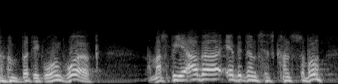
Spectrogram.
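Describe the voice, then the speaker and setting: An actor playing a pompous, scheming middle-aged English father with a British accent and a husky voice, in 1940s radio drama style. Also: high voice, animated, moderate pace. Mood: haughty, irritated. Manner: haughty, clipped, dismissive. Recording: tinny, narrow 1940s radio recording.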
